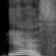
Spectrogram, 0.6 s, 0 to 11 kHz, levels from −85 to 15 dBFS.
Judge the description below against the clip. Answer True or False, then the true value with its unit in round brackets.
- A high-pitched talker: True (300 Hz)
